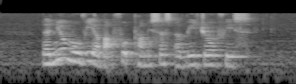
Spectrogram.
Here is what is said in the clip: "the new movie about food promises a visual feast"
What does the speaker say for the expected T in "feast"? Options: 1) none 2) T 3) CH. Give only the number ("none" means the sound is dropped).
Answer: 1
